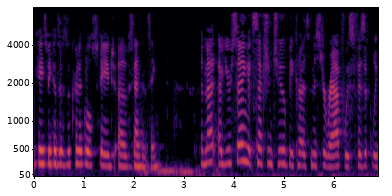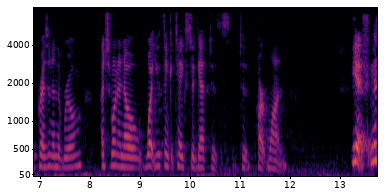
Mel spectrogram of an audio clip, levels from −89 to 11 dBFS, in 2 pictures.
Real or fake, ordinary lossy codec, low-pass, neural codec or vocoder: fake; MP3, 32 kbps; 7.2 kHz; codec, 16 kHz, 4 kbps, X-Codec, WavLM features, trained on Multilingual LibriSpeech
